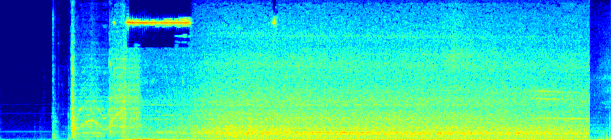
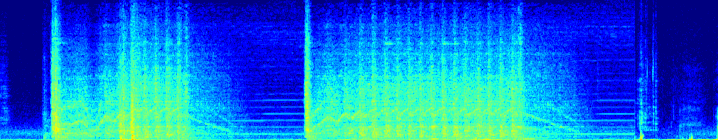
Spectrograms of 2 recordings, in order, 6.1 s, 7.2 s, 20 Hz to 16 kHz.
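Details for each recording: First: 1998 GMC K3500 454 (7.4L) V8 after a new cap and rotor held on with zip ties, following a bang, sputtering and power loss: catches at once into a steady, even idle; normal idle, though the distributor wobbles and seems worn. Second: 22-year-old 1998 GMC K3500 with 454 (7.4L) petrol engine, dead after a loud bang and sputtering on the freeway: two long, even cranking bursts, spins freely but never fires; broken distributor rotor.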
